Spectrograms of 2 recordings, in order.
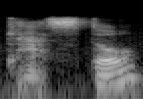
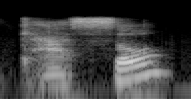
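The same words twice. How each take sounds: First: The t sound is clearly pronounced. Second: The t sound is left out. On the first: The speaker calls it wrong. "not castle" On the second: The speaker calls it right. "the T is always silent in words like castle"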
